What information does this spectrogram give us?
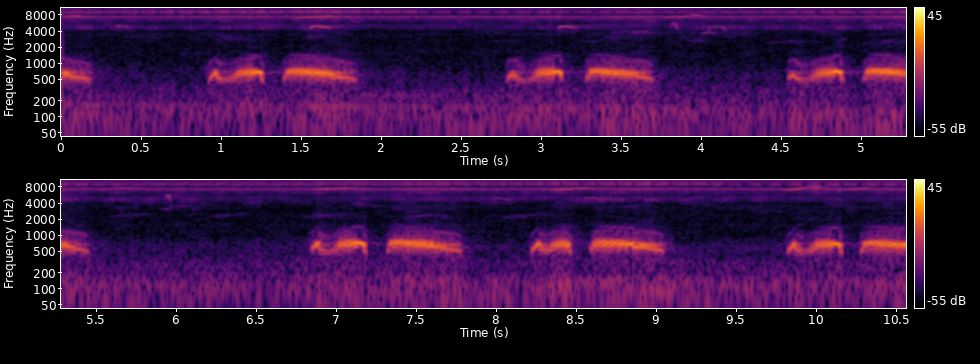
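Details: Spotted dove cooing to its companions in a steady series: each phrase pairs a brief bent note with a longer, slightly falling coo, phrases spaced one to two seconds apart, a faint electronic-sounding whine underneath.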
